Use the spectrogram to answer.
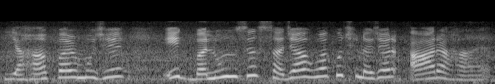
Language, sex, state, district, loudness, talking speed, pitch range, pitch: Hindi, female, Haryana, Jhajjar, -17 LUFS, 155 wpm, 280-365 Hz, 325 Hz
